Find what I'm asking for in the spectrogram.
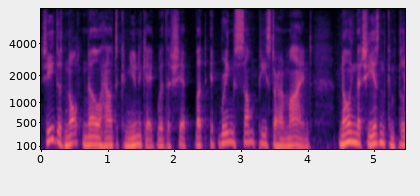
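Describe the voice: Someone reads text aloud. The reading is plain.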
